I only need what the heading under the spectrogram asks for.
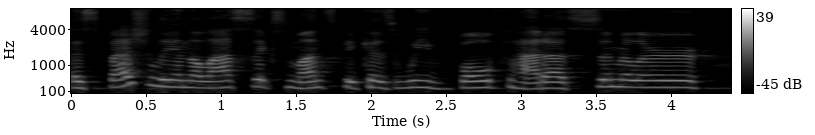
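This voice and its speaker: Earnest high-voiced middle-aged man. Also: fairly even intonation, normal speed, fairly bright tone. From Jamaica, raised in Canada. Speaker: fitness trainer and host. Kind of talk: casual conversational interview.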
